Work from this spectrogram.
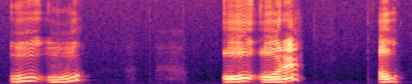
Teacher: जिनमें होट गोल गोल हो जाते हैं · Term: वृताकार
